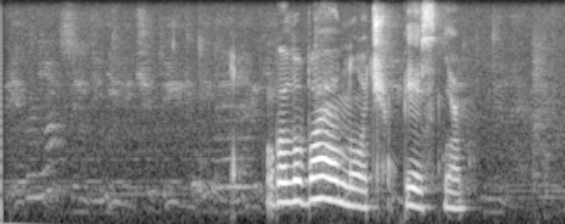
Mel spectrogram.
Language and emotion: Russian, neutral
